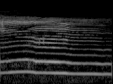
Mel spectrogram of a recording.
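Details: Baby girl crying while she has hiccups: a single short, high-pitched wail, sustained and tonal, that ends abruptly.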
